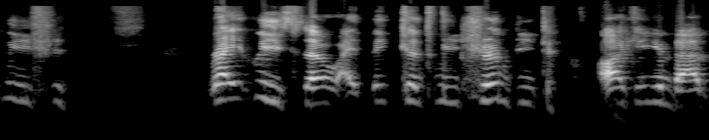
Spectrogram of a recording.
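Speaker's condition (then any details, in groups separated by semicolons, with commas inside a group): Cerebral palsy; power wheelchair since age five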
